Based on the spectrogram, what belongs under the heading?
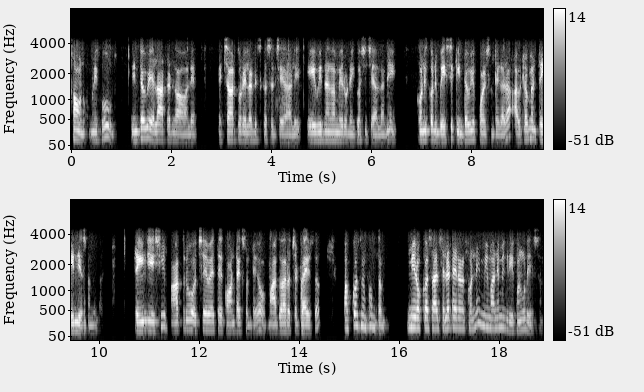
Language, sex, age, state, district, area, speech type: Telugu, male, 18-30, Telangana, Hyderabad, urban, conversation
